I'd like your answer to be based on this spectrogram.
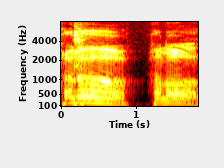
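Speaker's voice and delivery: talking belly voice. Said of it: "what's your stomach voice?".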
